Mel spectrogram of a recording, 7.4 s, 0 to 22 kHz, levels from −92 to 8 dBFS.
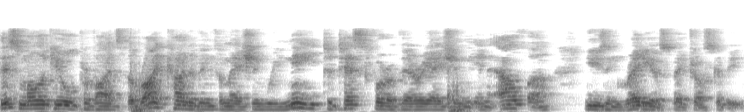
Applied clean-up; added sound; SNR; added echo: classical method WPE with log-MMSE.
